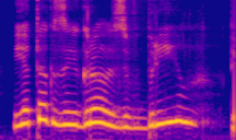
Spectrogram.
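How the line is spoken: Sad reply. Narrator (Russian): печально отозвалась она

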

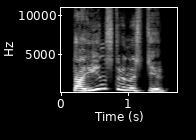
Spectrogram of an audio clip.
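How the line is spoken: Shout. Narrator (Russian): закричала Роза

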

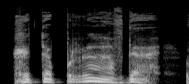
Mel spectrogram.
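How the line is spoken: Breathed out. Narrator (Russian): выдохнул

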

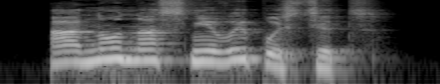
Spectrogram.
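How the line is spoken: Sighing. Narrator (Russian): вздохнула Майя

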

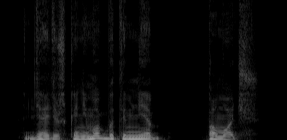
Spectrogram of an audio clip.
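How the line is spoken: Mutter. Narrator (Russian): Он вновь пробормотал

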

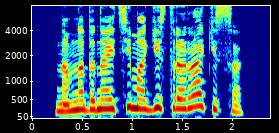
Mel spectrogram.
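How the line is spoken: Shouting over a roar. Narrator (Russian): заорала я в ответ, пытаясь перекричать громовой рев Ингара

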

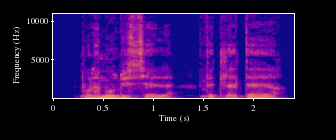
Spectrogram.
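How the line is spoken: Grandmother exclaiming, discouraged. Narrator (French): s'écria ma grand-mère un peu découragée

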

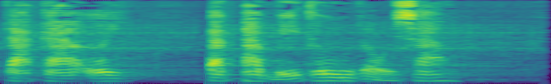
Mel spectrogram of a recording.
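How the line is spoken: Frightened, voice nearly breaking. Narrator (Vietnamese): nàng sợ hãi hầu như lạc giọng

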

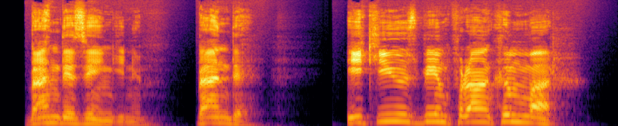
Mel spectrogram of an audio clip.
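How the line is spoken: Eager, suppressed inner exclamation. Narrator (Turkish): diye bağırmak isteğiyle yanıp tutuşuyordu

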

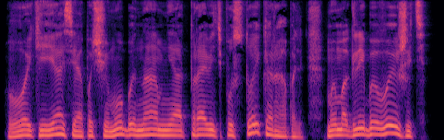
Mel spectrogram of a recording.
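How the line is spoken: Cautious mumble. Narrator (Russian): аккуратно промямлил Плио

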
